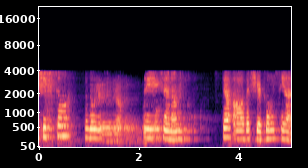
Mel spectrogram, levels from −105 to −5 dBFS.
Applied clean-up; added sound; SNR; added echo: neural mask model DeepFilterNet 3.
